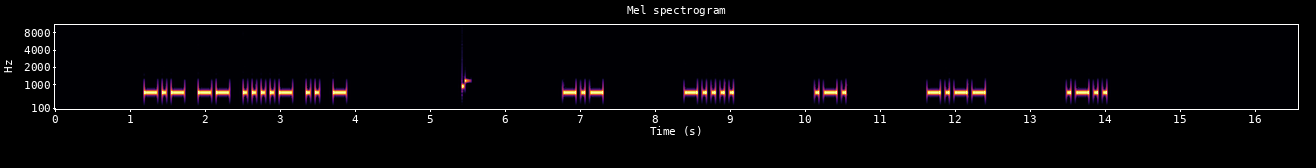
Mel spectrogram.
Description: Morse code, heard as a keyed tone, about 20 wpm, spaced as for 10 wpm, 700 Hz. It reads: KM4IT K6RYL
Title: USA Call Signs - 5 Characters - 6x Character Spacing - 20wpm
